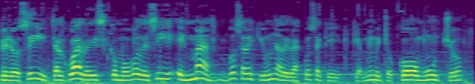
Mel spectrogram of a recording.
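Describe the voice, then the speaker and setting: A man's voice: sits high, moderate pace, dull audio, faint music behind. A man with a Rioplatense accent, a guest telling a personal story in a chatty way full of fillers. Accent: Rioplatense Spanish. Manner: chatty, many fillers, animated when recounting.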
